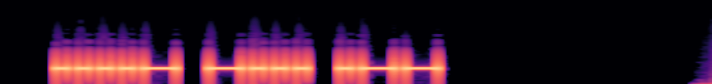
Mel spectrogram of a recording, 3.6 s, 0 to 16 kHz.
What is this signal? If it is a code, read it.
Morse code, heard as a keyed tone, about 22 wpm, 700 Hz. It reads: 4BW
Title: Three Challenging Letter-Number Combinations 22wpm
